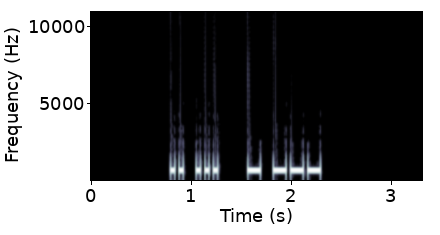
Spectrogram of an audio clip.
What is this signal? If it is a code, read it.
Morse code, heard as a keyed tone, about 28 wpm, 700 Hz. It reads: IS TO
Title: Sets of 2 Words 28wpm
